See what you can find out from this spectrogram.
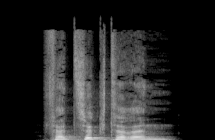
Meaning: inflection of verzückt: 1. strong genitive masculine/neuter singular comparative degree 2. weak/mixed genitive/dative all-gender singular comparative degree
- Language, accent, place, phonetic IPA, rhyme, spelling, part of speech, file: German, Germany, Berlin, [fɛɐ̯ˈt͡sʏktəʁən], -ʏktəʁən, verzückteren, adjective, De-verzückteren.ogg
